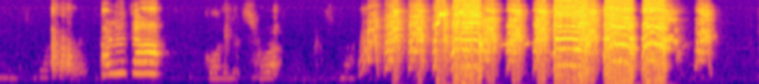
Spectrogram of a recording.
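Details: Amazon parrot kept as a pet, another bird reacting to its voice: a few soft, nasal chuckles and faint notes, then a burst of loud, harsh, rasping squawks repeated quickly for about three seconds.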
